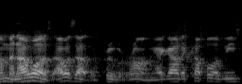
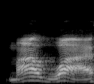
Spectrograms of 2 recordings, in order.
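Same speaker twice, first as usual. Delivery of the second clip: put-on Texas accent, louder; 12 dB louder than usual. Quoting a coworker about his wife: imitating a Texas accent. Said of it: "in the coolest accent from Texas".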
